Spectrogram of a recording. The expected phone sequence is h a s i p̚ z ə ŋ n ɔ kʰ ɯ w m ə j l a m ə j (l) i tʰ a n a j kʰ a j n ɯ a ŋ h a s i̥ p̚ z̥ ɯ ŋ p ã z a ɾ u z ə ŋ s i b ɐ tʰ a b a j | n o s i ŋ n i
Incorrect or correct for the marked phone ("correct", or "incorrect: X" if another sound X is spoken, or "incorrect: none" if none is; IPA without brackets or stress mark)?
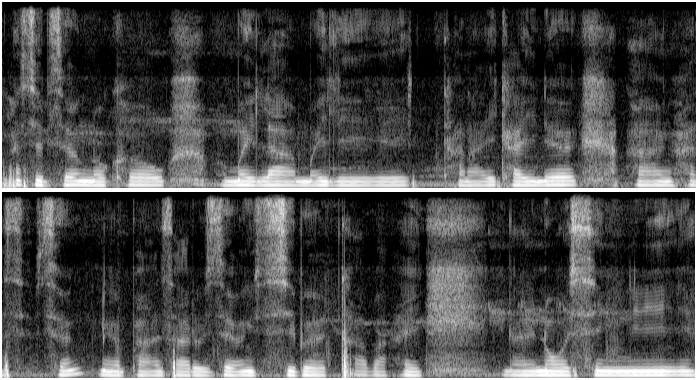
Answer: correct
